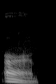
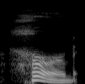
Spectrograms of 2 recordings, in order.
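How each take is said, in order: First: The word begins without an H sound. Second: The word begins with an audible H sound. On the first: "it's a silent H" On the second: "do you pronounce the H in herb? I do"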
